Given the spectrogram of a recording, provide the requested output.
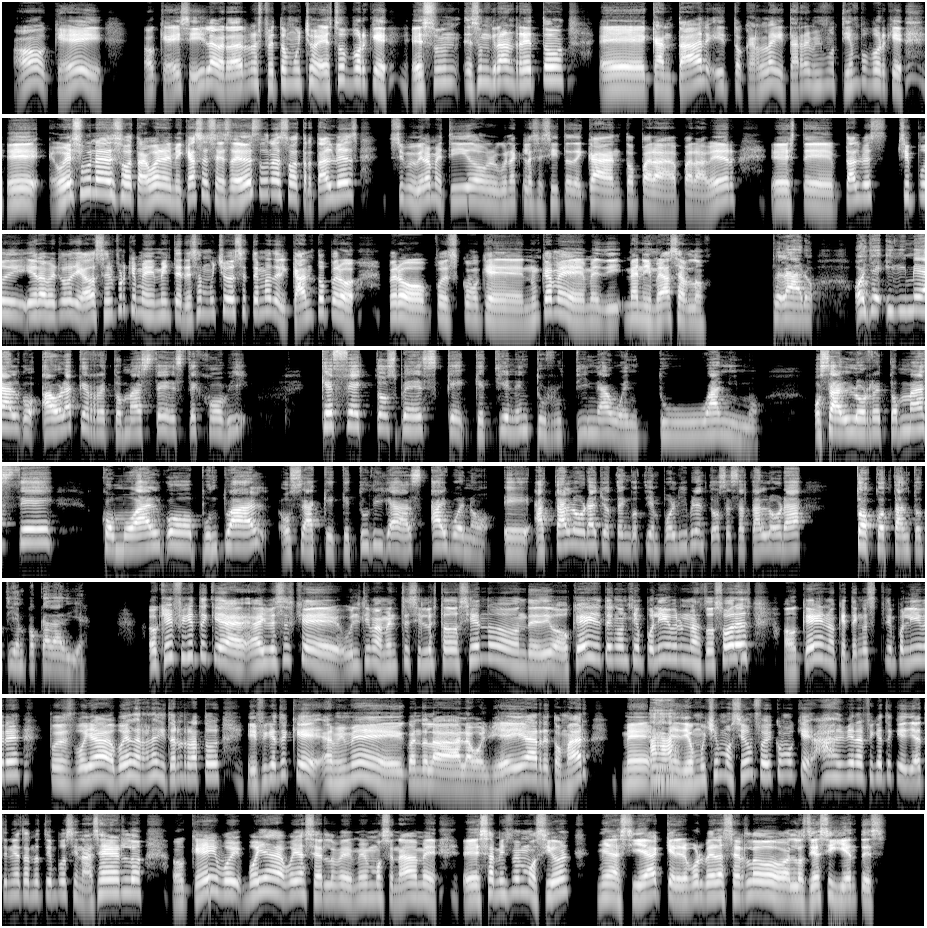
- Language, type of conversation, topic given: Spanish, podcast, ¿Cómo fue retomar un pasatiempo que habías dejado?
- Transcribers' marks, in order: none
